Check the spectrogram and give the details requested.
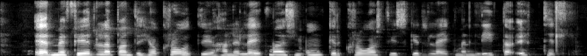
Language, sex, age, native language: Icelandic, female, 30-39, Icelandic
